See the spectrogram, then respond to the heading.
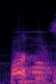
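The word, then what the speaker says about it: Mrkus: Yeah, it's still pronounced, Yeah, Marcus.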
